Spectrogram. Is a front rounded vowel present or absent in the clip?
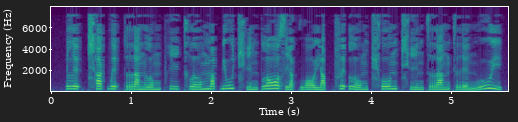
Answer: absent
